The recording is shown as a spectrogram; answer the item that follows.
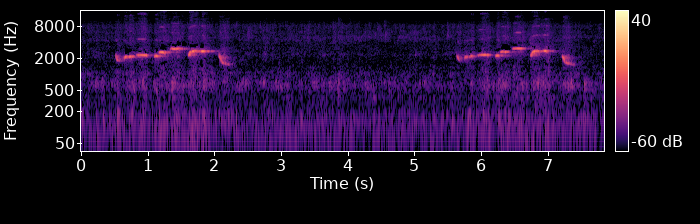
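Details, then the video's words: Munchique Wood-Wren (Henicorhina negreti), a Colombian endemic, at Alto La Eme, gives two clear whistled phrases of rising and falling notes, each about a second and a half long, separated by a pause of several seconds. "Espectacular melodía del Cucarachero de Munchique"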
